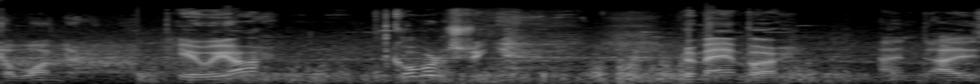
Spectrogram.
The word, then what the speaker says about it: Cockburn: Here we are, Cockburn Street. Remember, and I say this in all seriousness, it's pronounced Cockburn Street. Cockburn Street.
